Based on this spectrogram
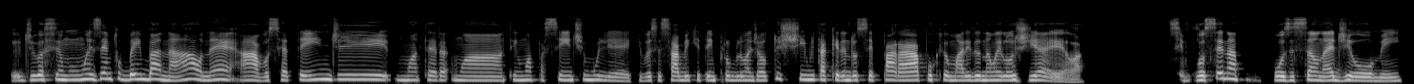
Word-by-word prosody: eu -, -, -4 dB
digo, 205 Hz, +3 st, -1 dB
assim, 215 Hz, +1 st, -1 dB
um 210 Hz, +2 st, +2 dB
exemplo 245 Hz, +1 st, 0 dB
bem 235 Hz, +3 st, +3 dB
banal, 230 Hz, 0 st, +2 dB
né. 215 Hz, +2 st, 0 dB
Ah, 195 Hz, 0 st, +1 dB
você 180 Hz, +4 st, -5 dB
atende 225 Hz, +1 st, +1 dB
uma 200 Hz, -1 st, -2 dB
tera 195 Hz, -1 st, -4 dB
uma 190 Hz, -2 st, -1 dB
tem 205 Hz, -, -4 dB
uma 200 Hz, 0 st, -1 dB
paciente 210 Hz, 0 st, -4 dB
mulher 180 Hz, -7 st, -2 dB
que 175 Hz, -, -11 dB
você 180 Hz, +2 st, -5 dB
sabe 195 Hz, 0 st, +1 dB
que 210 Hz, -, -7 dB
tem 195 Hz, -1 st, -1 dB
problema 195 Hz, -1 st, -3 dB
de 195 Hz, -, -3 dB
autoestima 220 Hz, +2 st, -1 dB
e -, -, 0 dB
tá 210 Hz, -1 st, +1 dB
querendo 200 Hz, -2 st, +1 dB
separar, 205 Hz, -1 st, +3 dB
porque 215 Hz, +1 st, -3 dB
o -, -, 0 dB
marido 190 Hz, +1 st, +2 dB
não 195 Hz, 0 st, +1 dB
elogia 200 Hz, 0 st, +1 dB
ela. -, -, -4 dB, 0.9 s
Se -, -, -10 dB
você 200 Hz, +7 st, +2 dB
na 250 Hz, -2 st, +4 dB, 0.3 s
posição, 195 Hz, +1 st, +1 dB
né, 185 Hz, +1 st, +3 dB
de 190 Hz, +2 st, +2 dB
homem 170 Hz, -1 st, 0 dB
200 Hz, 180 wpm, -23 LUFS, 190-215 Hz, 0.9 s, na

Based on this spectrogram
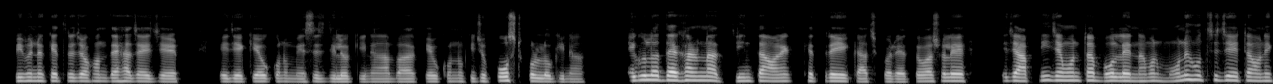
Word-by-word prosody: বিভিন্ন 165 Hz, 0 st, 0 dB
ক্ষেত্রে 160 Hz, -1 st, -1 dB
যখন 155 Hz, +1 st, -2 dB
দেখা 150 Hz, 0 st, +1 dB
যায় 145 Hz, -1 st, +1 dB
যে, 135 Hz, -1 st, -1 dB, 0.5 s
এই 140 Hz, -, 0 dB
যে 140 Hz, -, +4 dB
কেউ 145 Hz, -1 st, +3 dB
কোনো 140 Hz, -1 st, -6 dB
message 130 Hz, +1 st, -5 dB
দিলো 135 Hz, 0 st, +1 dB
কিনা? 130 Hz, 0 st, -8 dB, 0.2 s
বা 130 Hz, -, -2 dB, 0.2 s
কেউ 140 Hz, -1 st, -1 dB
কোনো 140 Hz, 0 st, -8 dB
কিছু 140 Hz, +1 st, -4 dB
post 180 Hz, 0 st, +3 dB
করলো 145 Hz, -3 st, +2 dB
কিনা? 130 Hz, -1 st, -8 dB, 0.6 s
এগুলো 205 Hz, +2 st, +6 dB, 0.2 s
দেখার 190 Hz, +1 st, +7 dB
না 185 Hz, -, +6 dB, 0.2 s
চিন্তা 165 Hz, +1 st, -1 dB
অনেক 155 Hz, 0 st, -1 dB
ক্ষেত্রেই 155 Hz, -1 st, +2 dB
কাজ 135 Hz, 0 st, -2 dB
করে। 135 Hz, -2 st, -2 dB
তো -, -, -5 dB
আসলে, 165 Hz, +2 st, +2 dB, 0.5 s
এই -, -, -7 dB
যে -, -, +6 dB
আপনি 170 Hz, +5 st, -7 dB
যেমনটা 185 Hz, -1 st, +2 dB, 0.2 s
বললেন 170 Hz, -2 st, +4 dB
আমার 170 Hz, +1 st, -3 dB
মনে 185 Hz, +6 st, +1 dB
হচ্ছে 210 Hz, +1 st, -3 dB
যে 195 Hz, -, +4 dB
এটা 180 Hz, -, -2 dB
অনেক 170 Hz, 0 st, -3 dB
160 Hz, 195 wpm, -21 LUFS, 140-175 Hz, 0.6 s, দেখার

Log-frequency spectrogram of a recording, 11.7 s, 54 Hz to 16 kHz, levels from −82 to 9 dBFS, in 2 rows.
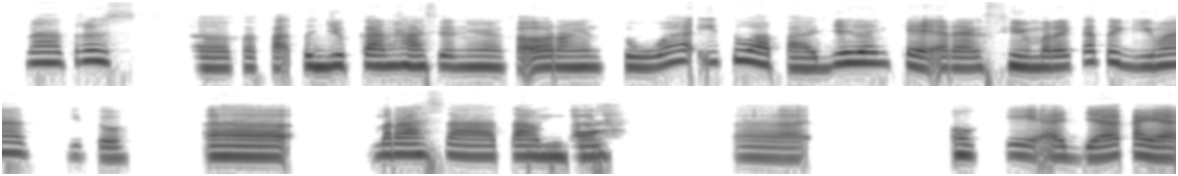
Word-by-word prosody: nah, 270 Hz, 0 st, +1 dB
terus, 295 Hz, 0 st, -2 dB, 0.3 s
eee, 190 Hz, -1 st, -2 dB
Kakak 195 Hz, +2 st, -4 dB
tunjukkan 215 Hz, +1 st, +2 dB
hasilnya 205 Hz, -2 st, 0 dB
ke -, -, -3 dB
orang 200 Hz, 0 st, +2 dB
tua 205 Hz, +8 st, +1 dB
itu 295 Hz, +2 st, 0 dB
apa 195 Hz, -8 st, +3 dB
aja, 195 Hz, +8 st, -2 dB
dan 265 Hz, -1 st, +4 dB
kayak 205 Hz, -4 st, +2 dB
reaksi 190 Hz, +3 st, 0 dB
mereka, 200 Hz, +5 st, 0 dB
tuh, 275 Hz, -2 st, 0 dB
gimana, 225 Hz, +3 st, 0 dB, 0.2 s
gitu? 170 Hz, -3 st, -5 dB, 0.4 s
Eee, 180 Hz, -1 st, +3 dB, 0.5 s
merasa 205 Hz, -2 st, +2 dB
tambah, 185 Hz, -1 st, +1 dB, 0.7 s
eee, 165 Hz, -2 st, -3 dB, 0.7 s
oke 200 Hz, -1 st, -4 dB
aja, 170 Hz, 0 st, 0 dB
kayak 180 Hz, -5 st, +5 dB
200 Hz, 135 wpm, -25 LUFS, 185-220 Hz, 0.7 s, kayak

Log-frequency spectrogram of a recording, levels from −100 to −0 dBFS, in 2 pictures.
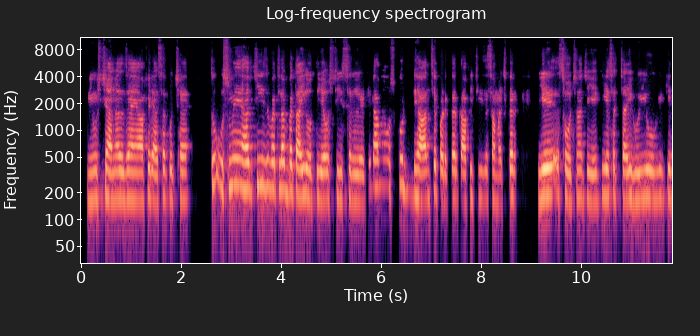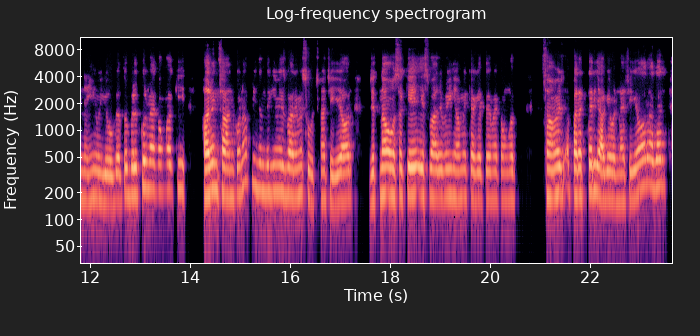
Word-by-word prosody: News 170 Hz, 0 st, -4 dB
channels 170 Hz, -1 st, +2 dB
हैं 170 Hz, -1 st, +2 dB
या 165 Hz, 0 st, +4 dB
फिर 185 Hz, -1 st, 0 dB
ऐसा 160 Hz, +3 st, -4 dB
कुछ 175 Hz, 0 st, -8 dB
है 170 Hz, 0 st, +1 dB, 0.5 s
तो 240 Hz, -, +1 dB
उसमें 240 Hz, +3 st, -1 dB
हर 220 Hz, 0 st, +6 dB
चीज़ 240 Hz, -1 st, -2 dB
मतलब 220 Hz, 0 st, +2 dB
बताई 195 Hz, -3 st, +3 dB
होती 175 Hz, -1 st, -2 dB
है 170 Hz, -, +4 dB
उस 170 Hz, 0 st, -3 dB
चीज़ 170 Hz, -3 st, -6 dB
से 175 Hz, -, -3 dB
रिलेटेड 160 Hz, +7 st, -4 dB
हमें 230 Hz, +1 st, 0 dB
उसको 235 Hz, +1 st, -5 dB
ध्यान 180 Hz, -5 st, +2 dB
से 200 Hz, -, +1 dB
पढ़कर, 175 Hz, -1 st, 0 dB
काफ़ी 165 Hz, +1 st, 0 dB
चीज़ें 175 Hz, 0 st, -11 dB
समझकर 170 Hz, +2 st, -1 dB, 0.5 s
ये 185 Hz, +3 st, +7 dB
सोचना 180 Hz, 0 st, -3 dB
चाहिए 165 Hz, -2 st, -3 dB
कि 185 Hz, +4 st, -7 dB
ये 185 Hz, -, +1 dB
सच्चाई 175 Hz, -1 st, -1 dB
हुई 165 Hz, +1 st, -2 dB
होगी 175 Hz, -1 st, -2 dB
कि 185 Hz, -, -2 dB
नहीं 170 Hz, +1 st, -7 dB
हुई 165 Hz, -2 st, -3 dB
होगा। 160 Hz, +1 st, 0 dB
तो 190 Hz, -, +1 dB
बिल्कुल 190 Hz, +4 st, +2 dB
मैं 215 Hz, -1 st, +3 dB
कहूँगा 205 Hz, 0 st, 0 dB
कि 215 Hz, -1 st, -4 dB, 0.4 s
हर 190 Hz, +3 st, +8 dB
इंसान 195 Hz, -3 st, +2 dB
को 195 Hz, +2 st, -3 dB
ना 230 Hz, -, -4 dB
अपनी 260 Hz, -2 st, -9 dB
ज़िन्दगी 205 Hz, -1 st, -3 dB
में 205 Hz, 0 st, -2 dB
इस -, -, -1 dB
बारे 185 Hz, -1 st, +1 dB
में 195 Hz, -, -3 dB
सोचना 170 Hz, -1 st, -5 dB
चाहिए 160 Hz, -1 st, -2 dB
और 170 Hz, +1 st, +1 dB, 0.4 s
जितना 165 Hz, +4 st, +1 dB
हो 195 Hz, -1 st, +6 dB
सके 185 Hz, +1 st, +3 dB, 0.2 s
इस 185 Hz, 0 st, -4 dB
बारे 180 Hz, -1 st, +1 dB
में 180 Hz, +1 st, -4 dB
ही 185 Hz, 0 st, -3 dB
हमें 175 Hz, +1 st, -4 dB
क्या 175 Hz, 0 st, -1 dB
कहते 170 Hz, 0 st, -4 dB
हैं 170 Hz, -, -1 dB
मैं 170 Hz, 0 st, -5 dB
कहूँगा 170 Hz, 0 st, -6 dB, 0.6 s
समझ 185 Hz, +2 st, +3 dB, 0.2 s
परख 185 Hz, 0 st, +4 dB
कर 210 Hz, 0 st, +3 dB
ही 210 Hz, -, +2 dB
आगे 170 Hz, +1 st, +1 dB
बढ़ना 160 Hz, -1 st, -3 dB
चाहिए। 170 Hz, +3 st, -3 dB
और 235 Hz, +1 st, 0 dB
अगर 235 Hz, +1 st, +1 dB
180 Hz, 205 wpm, -21 LUFS, 170-195 Hz, 0.6 s, हर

